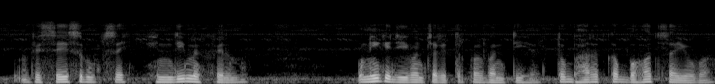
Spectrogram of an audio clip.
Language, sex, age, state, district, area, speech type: Hindi, male, 18-30, Madhya Pradesh, Jabalpur, urban, spontaneous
